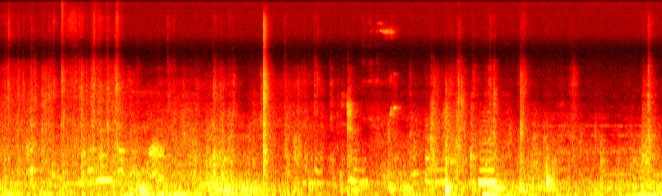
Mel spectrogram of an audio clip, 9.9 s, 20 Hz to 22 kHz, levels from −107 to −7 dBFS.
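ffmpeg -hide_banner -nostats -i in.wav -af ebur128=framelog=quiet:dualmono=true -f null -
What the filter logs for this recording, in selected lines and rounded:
Integrated loudness:
  I:         -24.9 LUFS
  Threshold: -35.0 LUFS
Loudness range:
  LRA:         3.6 LU
  Threshold: -44.5 LUFS
  LRA low:   -26.5 LUFS
  LRA high:  -22.9 LUFS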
